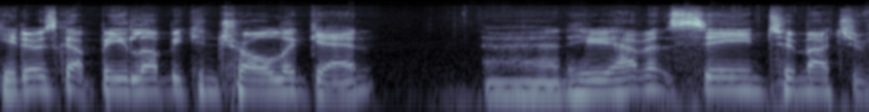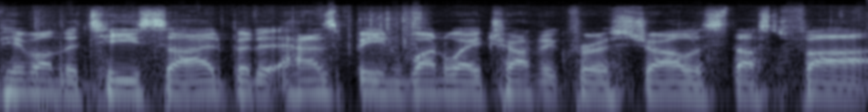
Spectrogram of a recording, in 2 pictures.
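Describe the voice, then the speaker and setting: A man talks at a very fast pace in a bright, sharp tone, with medium pitch, fairly even intonation and very even loudness. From Australia. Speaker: esports caster. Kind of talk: live commentary.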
